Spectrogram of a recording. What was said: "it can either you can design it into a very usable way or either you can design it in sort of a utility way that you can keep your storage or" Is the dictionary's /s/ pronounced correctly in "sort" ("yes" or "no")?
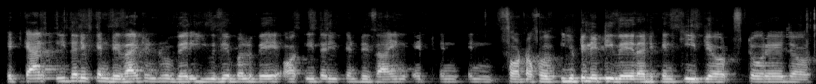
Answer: yes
